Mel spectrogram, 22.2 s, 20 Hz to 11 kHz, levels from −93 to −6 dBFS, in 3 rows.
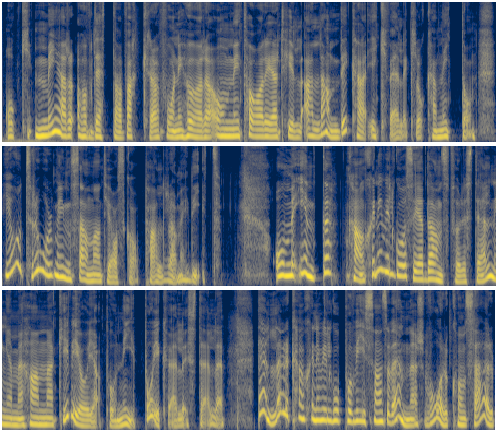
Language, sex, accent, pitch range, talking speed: Swedish, female, native, 145-235 Hz, 140 wpm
